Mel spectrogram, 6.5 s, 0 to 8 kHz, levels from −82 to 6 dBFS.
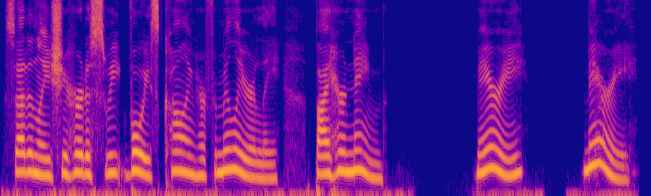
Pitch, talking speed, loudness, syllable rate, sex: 240 Hz, 130 wpm, -17 LUFS, 5.1 syllables/s, female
